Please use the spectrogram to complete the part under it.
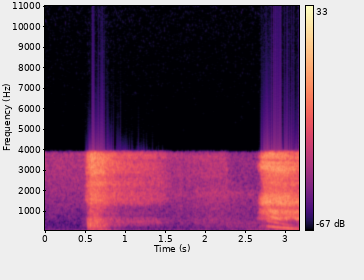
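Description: A deep breath drawn in during a guided calming meditation, followed by a pause and then a long, breathy exhale. Both breaths are soft and airy, and no one speaks.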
